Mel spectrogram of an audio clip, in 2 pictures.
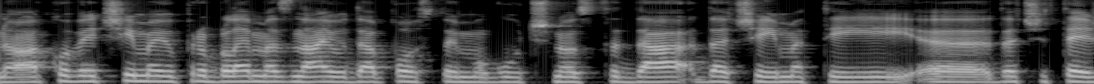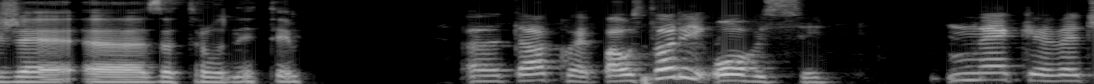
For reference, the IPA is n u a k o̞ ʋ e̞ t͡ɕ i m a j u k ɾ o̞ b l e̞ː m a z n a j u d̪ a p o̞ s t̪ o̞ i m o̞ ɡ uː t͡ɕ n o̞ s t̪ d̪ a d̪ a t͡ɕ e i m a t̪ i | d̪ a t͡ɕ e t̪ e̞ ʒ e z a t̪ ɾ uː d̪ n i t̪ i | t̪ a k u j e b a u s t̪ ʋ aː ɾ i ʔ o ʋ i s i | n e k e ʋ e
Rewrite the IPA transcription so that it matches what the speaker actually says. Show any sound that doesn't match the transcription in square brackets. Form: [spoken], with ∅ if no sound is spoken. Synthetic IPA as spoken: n [o] a k o̞ ʋ e̞ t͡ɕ i m a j u [p] ɾ o̞ b l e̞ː m a z n a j u d̪ a p o̞ s t̪ o̞ i m o̞ ɡ uː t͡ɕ n o̞ s t̪ d̪ a d̪ a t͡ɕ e i m a t̪ i | d̪ a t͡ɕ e t̪ e̞ ʒ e z a t̪ ɾ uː d̪ n i t̪ i | t̪ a k [o] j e [p] a u s t̪ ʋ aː ɾ i ʔ o ʋ i s i | n e k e ʋ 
